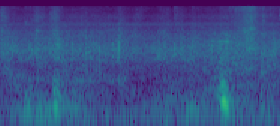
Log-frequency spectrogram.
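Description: Quiet scraping and scuffing of dry soil as cassava roots are dug out by hand, with a short low grunt about half a second in and a brief voice sound near the end.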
